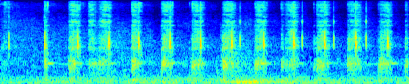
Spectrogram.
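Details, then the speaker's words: Hand lapping a valve into a cylinder head with grinding paste and a suction stick, light pressure, to remove seat pits; steady back-and-forth gritty rasps about three a second with scratchy ticks, paste cutting the seat normally. "And again, sucker on the stick. There you go, you can hear the grinding paste working away."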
